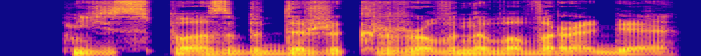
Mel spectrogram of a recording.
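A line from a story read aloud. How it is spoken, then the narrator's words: Snorting chuckle. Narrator (Russian): хмыкнул Агапов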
